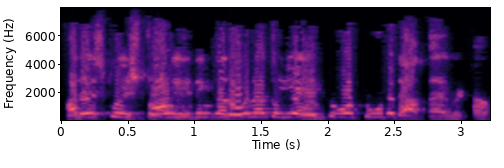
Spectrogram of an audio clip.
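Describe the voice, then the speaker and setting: A man teaching an online chemistry lecture in a brisk, scolding way, urging students to answer fast. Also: very high voice, lively intonation, a little mellow, husky, dry recording. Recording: dull, dry lo-fi sound.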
